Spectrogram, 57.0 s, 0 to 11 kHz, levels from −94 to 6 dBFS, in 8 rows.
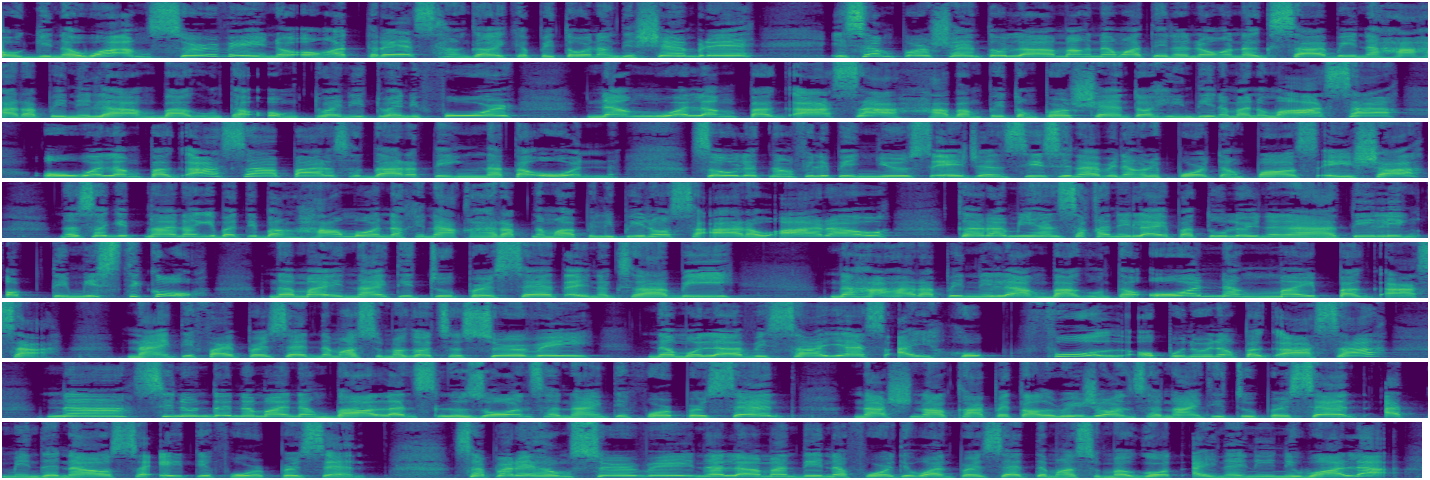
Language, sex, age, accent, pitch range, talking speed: Filipino, female, 20-39, native, 215-255 Hz, 140 wpm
